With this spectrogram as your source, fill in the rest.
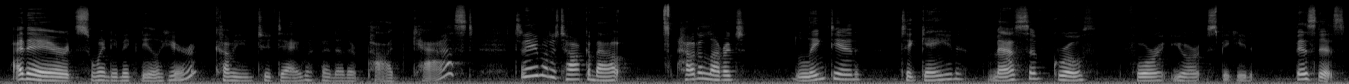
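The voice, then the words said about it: Congested, nasal voice. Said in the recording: “I have a cold, so it probably sounds like I am talking out of my nose”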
